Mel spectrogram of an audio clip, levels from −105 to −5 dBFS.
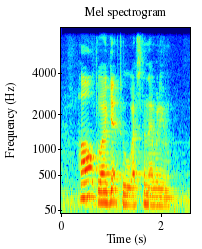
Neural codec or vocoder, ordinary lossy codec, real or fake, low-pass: none; none; real; 7.2 kHz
